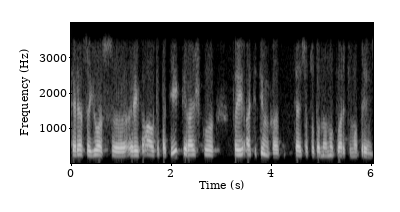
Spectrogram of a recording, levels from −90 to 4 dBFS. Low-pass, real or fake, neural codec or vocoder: 3.6 kHz; real; none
